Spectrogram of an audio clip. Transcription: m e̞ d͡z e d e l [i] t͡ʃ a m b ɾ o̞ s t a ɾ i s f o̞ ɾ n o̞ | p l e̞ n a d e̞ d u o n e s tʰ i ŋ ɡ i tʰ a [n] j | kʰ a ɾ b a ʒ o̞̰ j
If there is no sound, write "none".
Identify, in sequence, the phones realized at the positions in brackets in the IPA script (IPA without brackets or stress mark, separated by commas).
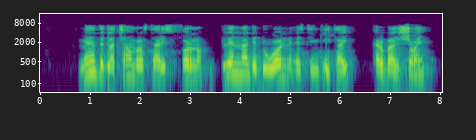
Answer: a, none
